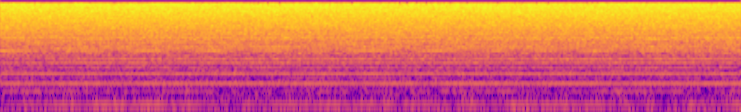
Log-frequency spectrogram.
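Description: Near silence: a faint steady electrical hum under a soft hiss.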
